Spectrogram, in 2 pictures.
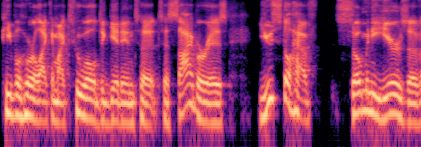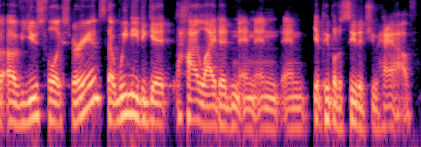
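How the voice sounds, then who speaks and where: A man's voice: on the low side, animated, moderate pace. A man speaking as the guest expert in a casual interview, talking enthusiastically and often repeating words as he starts a thought.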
